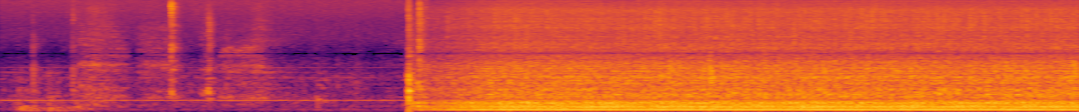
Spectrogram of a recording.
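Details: Boxford lathe cabinet drive unit after replacing the bottom and top pulley spindle bearings and drive belt, run at midway speed with a new, low-tension belt: after a click the motor spins up to a smooth, even hum, no knocking or slap; normal running.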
